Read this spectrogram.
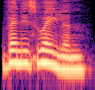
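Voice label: "venezuelan", British English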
